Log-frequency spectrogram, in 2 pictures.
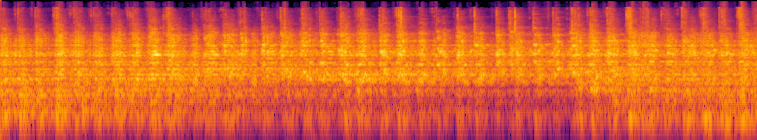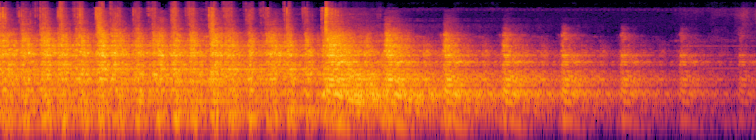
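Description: An electric guitar plays through a delay pedal, its notes smeared with echoes. At the end the repeats ring out and fade away on their own.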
